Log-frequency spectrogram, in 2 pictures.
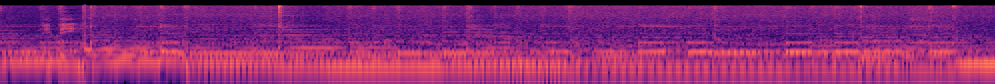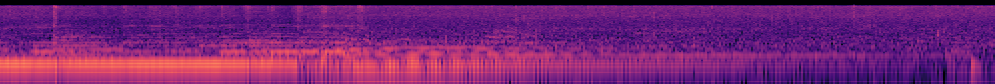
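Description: Acoustic guitar strumming chords to close a song, without singing. The last chord rings and fades away over the final few seconds, ending the song.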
